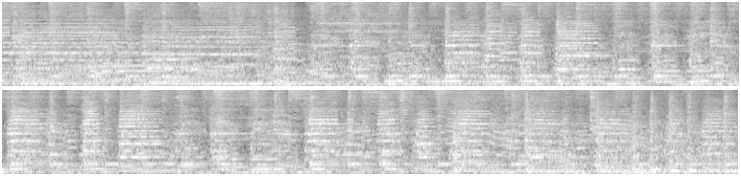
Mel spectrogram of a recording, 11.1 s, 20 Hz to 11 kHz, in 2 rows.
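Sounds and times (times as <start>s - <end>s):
big band playing swing jazz: 0.0s - 11.0s
brass section: 0.0s - 11.0s
drums and cymbals: 0.0s - 11.0s.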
